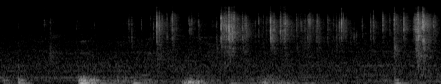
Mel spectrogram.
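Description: A foil trading-card pack wrapper crinkling and crackling as it is handled and torn open by hand. A couple of soft knocks come in the first two seconds as the pack is picked up.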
